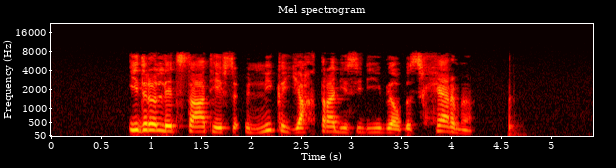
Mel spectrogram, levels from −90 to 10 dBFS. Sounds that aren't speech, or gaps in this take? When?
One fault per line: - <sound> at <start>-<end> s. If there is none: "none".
- thud at 4.6-4.8 s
